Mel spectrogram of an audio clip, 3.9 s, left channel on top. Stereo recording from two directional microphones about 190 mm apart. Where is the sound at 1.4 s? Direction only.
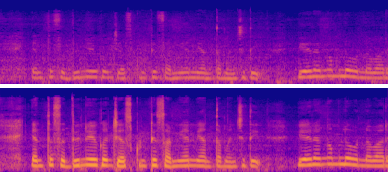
65° right (ahead or behind).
